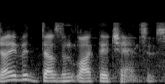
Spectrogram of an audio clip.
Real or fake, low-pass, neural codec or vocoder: fake; 7.2 kHz; vocoder, 22.05 kHz, 80 mel bands, HiFi-GAN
